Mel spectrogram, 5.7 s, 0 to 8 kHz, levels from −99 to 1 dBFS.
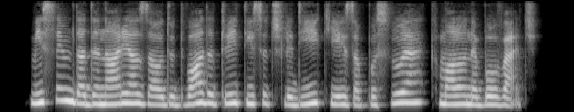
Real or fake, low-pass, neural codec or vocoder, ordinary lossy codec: fake; 7.2 kHz; codec, 16 kHz in and 24 kHz out, 1 kbps, XY-Tokenizer; none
